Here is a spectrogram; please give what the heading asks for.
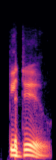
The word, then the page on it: bedew: American English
